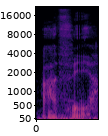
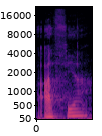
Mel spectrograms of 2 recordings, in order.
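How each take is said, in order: First: "hacia" as past tense hacía, stress on the i, dropped soft; quiet "hacia" with the í stressed. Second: "hacia" said high and rising, stress on ci. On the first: Teacher to viewers: past tense "hacia", stress on í. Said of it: "Hacia is a past tense". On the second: Teacher to viewers: "hacia", stress on ci. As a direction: lift "hacia" on its middle syllable. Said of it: "Hacia is a preposition". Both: Shown as a demonstration.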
